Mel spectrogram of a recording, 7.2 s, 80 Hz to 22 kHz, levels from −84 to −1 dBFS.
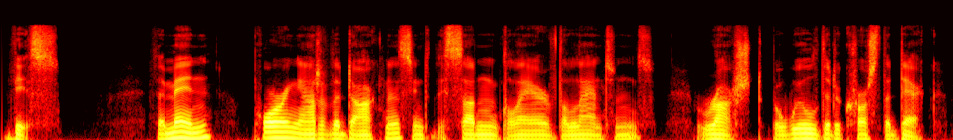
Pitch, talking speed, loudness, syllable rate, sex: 105 Hz, 160 wpm, -19 LUFS, 5.2 syllables/s, male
